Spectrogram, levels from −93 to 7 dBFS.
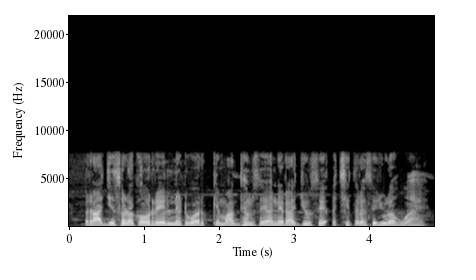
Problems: none marked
